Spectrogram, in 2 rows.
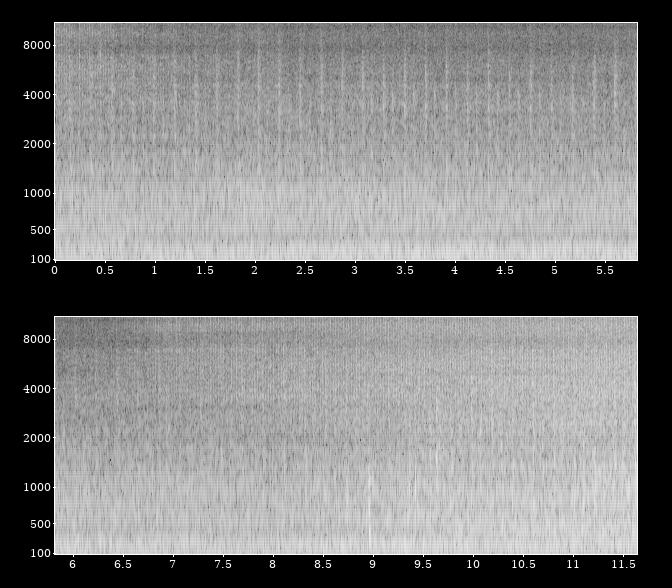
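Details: Porsche Cayenne 4.5 V8, warm idle: steady idle with fast, fairly regular light knocking about three per second over the engine note; piston slap (Kolbenkipper) suspected.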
